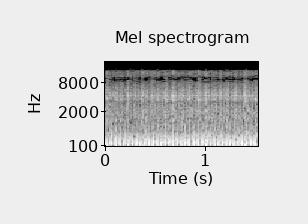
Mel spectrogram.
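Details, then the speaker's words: Nearly new Remington RM-4620 20-inch chainsaw had stopped and wouldn't idle after sawdust got past the air filter into the carburetor. After cleaning the carb and adjusting the high and low screws, it idles with steady even two-stroke pulses and responsive throttle. "right now it's idling great check this up very responsive and my throttle launch very nice"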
